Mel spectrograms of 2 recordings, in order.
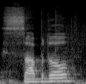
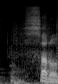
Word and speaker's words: subtle: for a long time I thought that the B in between words were supposed to be pronounced like subdal is an example or dumb turns out it's dumb and subtle dumb I took that basic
